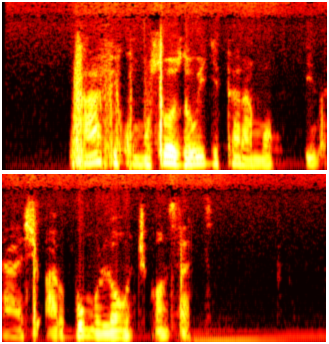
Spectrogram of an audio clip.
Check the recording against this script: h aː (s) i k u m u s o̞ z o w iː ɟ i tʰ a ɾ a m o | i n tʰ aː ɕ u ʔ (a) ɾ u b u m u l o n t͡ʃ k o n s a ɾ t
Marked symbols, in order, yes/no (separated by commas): no, yes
